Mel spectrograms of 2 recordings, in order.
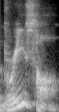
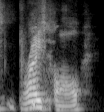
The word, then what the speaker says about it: Bryce Hall: Well, and there's also Breeze Hall, which makes it even more confusing. – All right, so for the phonetically challenged among us, it is Bryce Hall.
